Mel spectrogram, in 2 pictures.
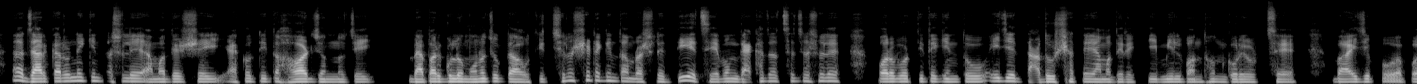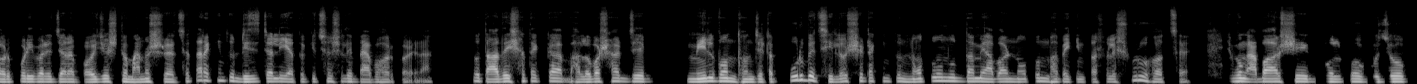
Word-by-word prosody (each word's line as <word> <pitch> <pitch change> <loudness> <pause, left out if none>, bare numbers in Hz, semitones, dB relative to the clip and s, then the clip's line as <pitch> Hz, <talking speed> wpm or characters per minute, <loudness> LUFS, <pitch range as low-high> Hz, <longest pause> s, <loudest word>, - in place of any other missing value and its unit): আ - - +3
যার 135 0 +8
কারণে 155 +3 +3
কিন্তু 160 -3 -4
আসলে 145 -1 -1 0.2
আমাদের 125 +1 0
সেই 130 -1 +1 0.2
একত্রিত 135 +2 -4
হওয়ার 130 +3 +7
জন্য 120 -1 -1 0.2
যেই 120 0 -1 0.5
ব্যাপারগুলো 130 +2 +5
মনোযোগ 135 +3 +2
দেওয়া 120 -2 +4
উচিত 125 +1 -9
ছিল, 155 - -3
সেটা 195 -2 0
কিন্তু 160 -3 -2
আমরা 130 -2 0
আসলে 130 - -3
দিয়েছি 160 -8 +3
এবং 135 +2 -1
দেখা 110 +6 0
যাচ্ছে 150 +1 -4
যে 150 - -8
আসলে 155 +3 -1 0.5
পরবর্তীতে 135 0 +2
কিন্তু 130 0 -1 0.3
এইযে 150 0 +3 0.2
দাদুর 125 +4 +2
সাথে 125 0 -3
আমাদের 120 0 -2
একটি 115 +2 -8
মিলবন্ধন 125 0 -1
গড়ে 120 -1 +1
উঠছে 115 +1 -4 0.5
বা, 125 - +2
এইযে 125 +1 0
প - - -62 0.3
পর 125 -1 +2
পরিবারের 130 -2 +1
যারা 120 -1 +2
বয়োজ্যেষ্ঠ 120 +3 +1 0.2
মানুষ 125 +3 +1
রয়েছে, 115 -1 -2
তারা 185 - +2
কিন্তু 175 -2 -4
ডিজিটালি 135 +2 +1
এত - - -16
কিছু 130 -1 -6
আসলে 135 +1 -4
ব্যবহার 115 +1 -3
করে - - -10
না। - - -11 0.4
তো 155 - -3
তাদের 120 +4 +5
সাথে 150 -1 -6
একটা 145 +1 -1 0.2
ভালোবাসার 130 +5 0
যে 140 - +4 0.6
মিল-বন্ধন, 140 -3 +5
যেটা 120 0 -2
পূর্বে 195 +1 +4
ছিল, 125 -1 -2 0.2
সেটা 155 -2 -3
কিন্তু 145 -1 -8 0.2
নতুন 165 +6 0
উদ্যামে 140 -1 0
আবার 130 +1 -1
নতুনভাবে 125 -1 -3
কিন্তু 115 -2 -9
আসলে 125 +2 -7
শুরু 195 0 -3
হচ্ছে 120 -3 -6 0.5
এবং 140 0 +4
আবার 130 +2 +3
সেই 135 -1 +3 0.2
গল্পগুজব 125 0 0
130 Hz, 165 wpm, -24 LUFS, 120-140 Hz, 0.6 s, যার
